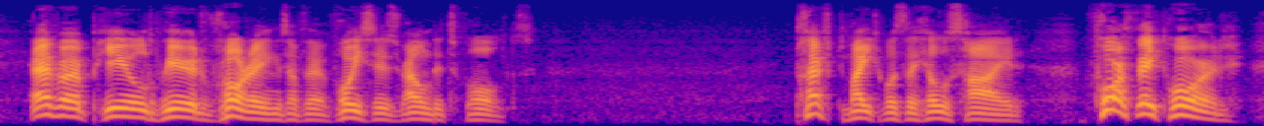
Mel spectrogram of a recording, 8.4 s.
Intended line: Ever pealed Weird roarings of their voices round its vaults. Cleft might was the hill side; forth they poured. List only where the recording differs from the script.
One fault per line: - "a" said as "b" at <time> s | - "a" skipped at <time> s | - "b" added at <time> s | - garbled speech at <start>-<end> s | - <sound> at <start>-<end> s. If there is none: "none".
none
